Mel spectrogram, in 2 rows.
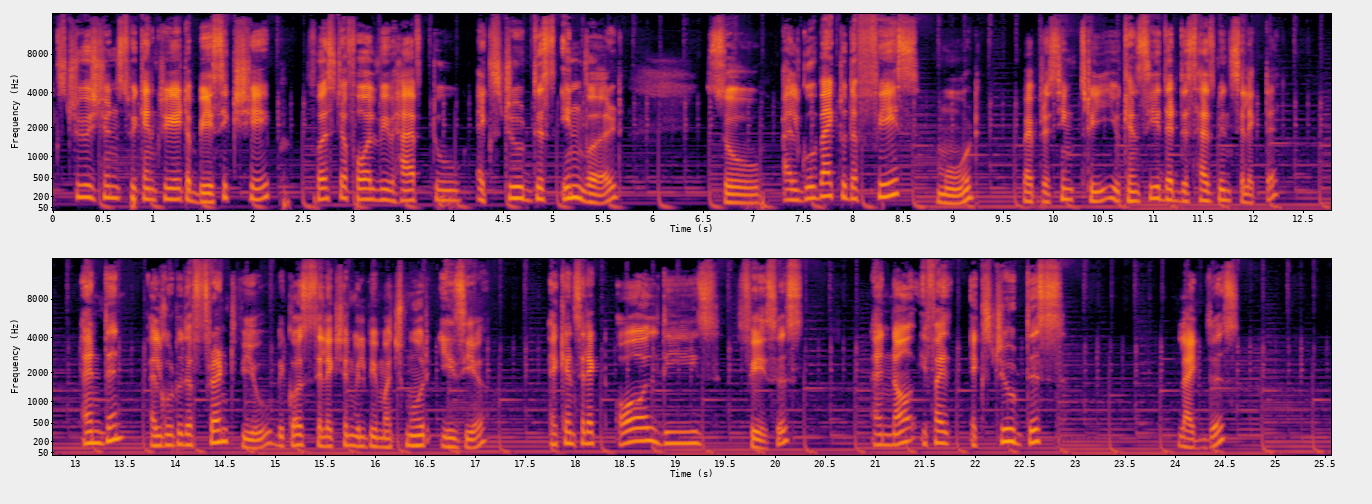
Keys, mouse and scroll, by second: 1.8 click, 2.3 middle click, 2.7 middle click, 6.7 middle click, 7.3 3, 7.3 2, 10.7 3, 14.5 middle click, 16.4 click, 16.8 middle click, 17.0 middle click, 22.7 middle click, 23.4 e.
